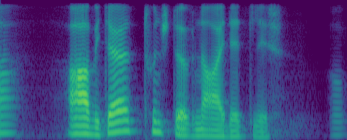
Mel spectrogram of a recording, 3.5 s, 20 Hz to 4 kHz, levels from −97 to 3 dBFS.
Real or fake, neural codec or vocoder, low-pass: fake; codec, 16 kHz, about 1 kbps, DyCAST, with the encoder's durations; 3.6 kHz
